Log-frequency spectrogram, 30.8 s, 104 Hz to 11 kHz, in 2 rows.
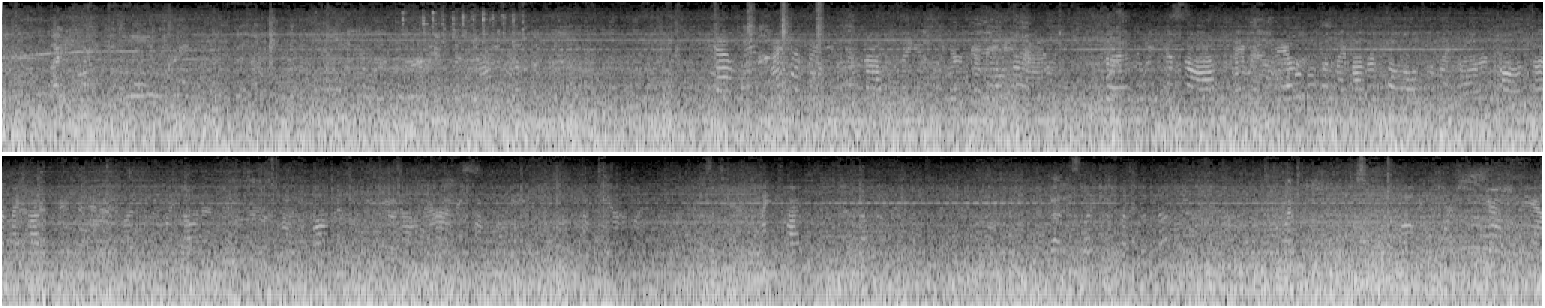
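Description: Airbus A319 jet engines at takeoff thrust, heard inside the cabin over the wing, with the steady loud rumble of the takeoff roll. A whine rises just at the start as the engines spool up.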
